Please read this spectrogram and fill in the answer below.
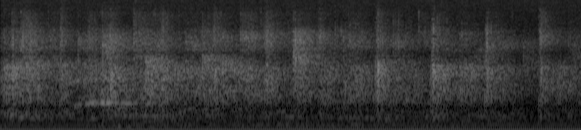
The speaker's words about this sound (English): Big hand of applause, please.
